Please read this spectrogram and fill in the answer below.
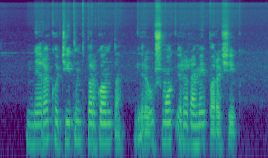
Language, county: Lithuanian, Šiauliai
